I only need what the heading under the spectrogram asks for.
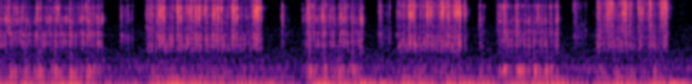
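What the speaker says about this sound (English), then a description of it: "This is a lubed HHKB. This is stock. Lubed. And silenced." Rapid continuous typing on a lubed and silenced HHKB Professional Hybrid keyboard compared with a stock one, dense clacking keystrokes close up, broken by a few brief pauses between runs.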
